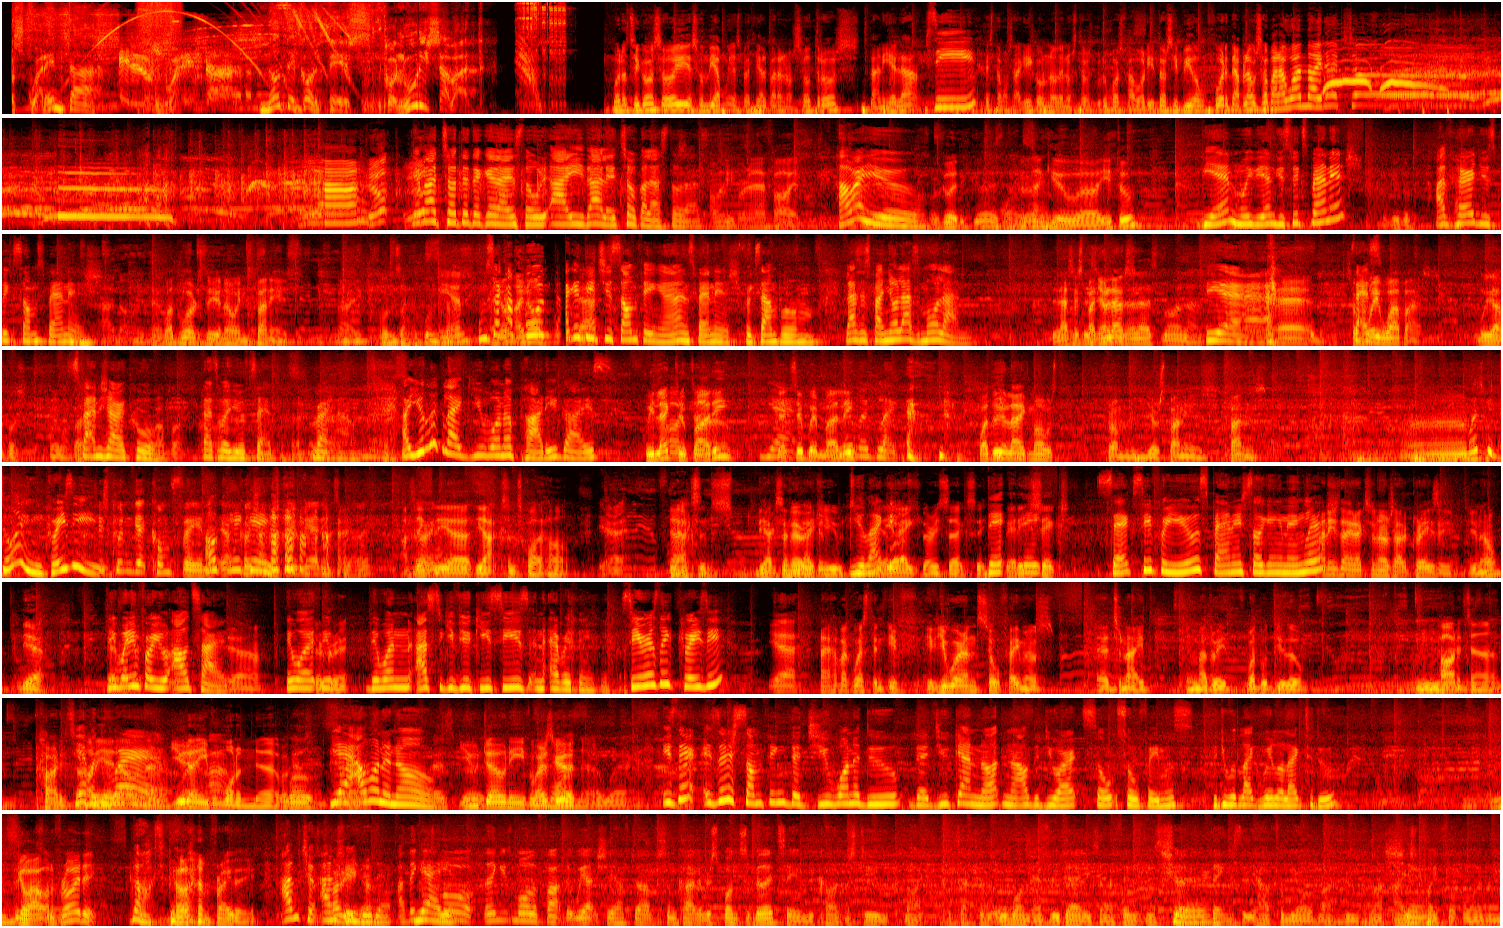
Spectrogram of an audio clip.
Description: Indicatiu del programa, entrevista als integrants del grup musical One Direction
Entreteniment
FM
